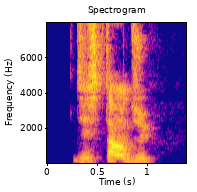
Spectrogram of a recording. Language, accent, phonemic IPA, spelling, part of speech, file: French, Canada, /dis.tɑ̃.dy/, distendu, verb / adjective, LL-Q150 (fra)-distendu.wav
- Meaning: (verb) past participle of distendre; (adjective) distended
